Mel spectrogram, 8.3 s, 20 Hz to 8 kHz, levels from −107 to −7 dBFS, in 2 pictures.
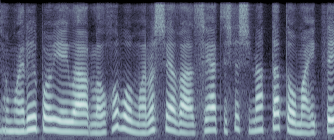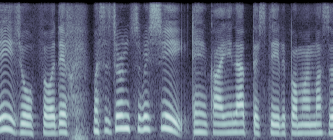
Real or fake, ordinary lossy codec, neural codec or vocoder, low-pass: fake; none; codec, 16 kHz, 0.5 kbps, FunCodec, trained on LibriTTS, 25 frames a second; 7.2 kHz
